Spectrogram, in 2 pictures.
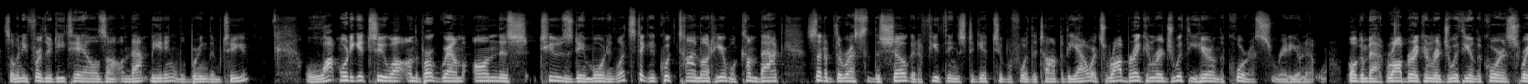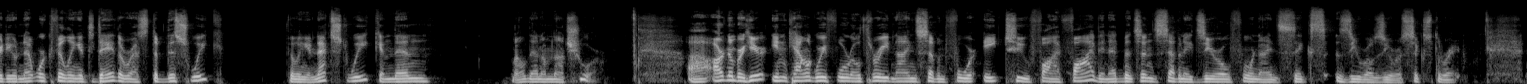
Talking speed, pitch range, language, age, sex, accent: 210 wpm, 130-160 Hz, English, 40-59, male, American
